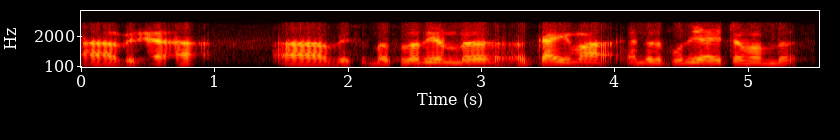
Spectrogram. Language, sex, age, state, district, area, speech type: Malayalam, male, 60+, Kerala, Thiruvananthapuram, rural, conversation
